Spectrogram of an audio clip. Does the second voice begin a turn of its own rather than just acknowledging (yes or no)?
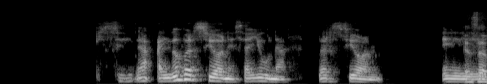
yes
